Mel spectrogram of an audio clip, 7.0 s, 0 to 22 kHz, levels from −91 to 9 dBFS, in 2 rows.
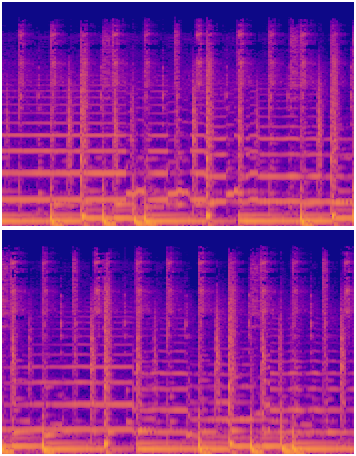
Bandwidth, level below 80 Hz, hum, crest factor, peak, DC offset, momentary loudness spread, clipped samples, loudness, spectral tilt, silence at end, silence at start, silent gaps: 15 kHz; -28 dBFS; none; 12 dB; -6 dBFS; under 0.1%; 4 LU; under 0.1%; -21 LUFS; -5.5 dB/octave; 0 s; 0 s; none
